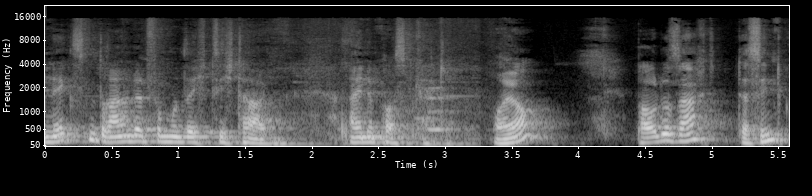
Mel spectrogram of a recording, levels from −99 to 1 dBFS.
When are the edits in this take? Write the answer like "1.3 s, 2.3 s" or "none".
3.2 s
